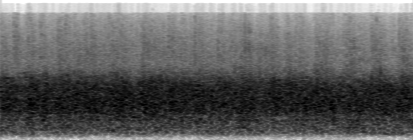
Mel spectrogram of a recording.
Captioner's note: applause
